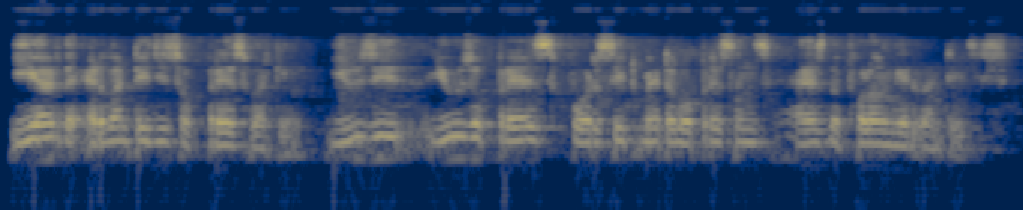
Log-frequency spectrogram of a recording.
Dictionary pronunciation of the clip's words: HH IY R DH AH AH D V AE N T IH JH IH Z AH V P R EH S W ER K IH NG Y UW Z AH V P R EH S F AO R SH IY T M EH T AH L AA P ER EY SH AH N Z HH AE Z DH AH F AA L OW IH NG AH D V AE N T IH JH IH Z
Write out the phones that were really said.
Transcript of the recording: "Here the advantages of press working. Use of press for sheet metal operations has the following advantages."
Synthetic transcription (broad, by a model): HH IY R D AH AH D V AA N T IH JH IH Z AH V P R EH S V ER K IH NG Y UW Z AH V P R EH S F AO R S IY T M EH T AH L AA P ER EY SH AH N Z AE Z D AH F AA L OW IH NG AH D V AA N T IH JH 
